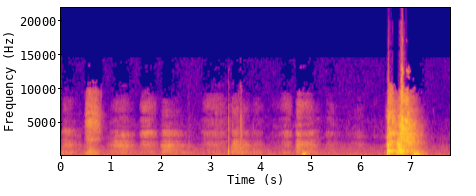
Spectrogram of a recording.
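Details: Person sneezing from hay fever: quick sniffing breaths build to one loud, forceful sneeze.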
